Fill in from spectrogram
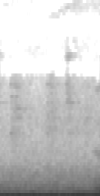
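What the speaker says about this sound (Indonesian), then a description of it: "itu suara raungan mesinnya itu lumayan berasa kenceng" A steady, loud low rumble from an M-Trans bus engine roaring beneath the back seat, droning continuously with no break and no voices.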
